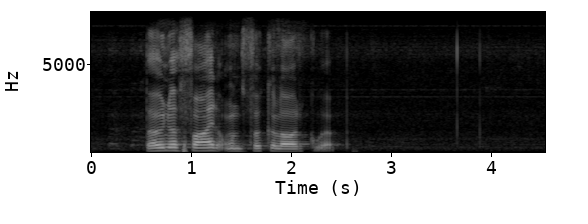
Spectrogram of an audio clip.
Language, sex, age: Afrikaans, male, 22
